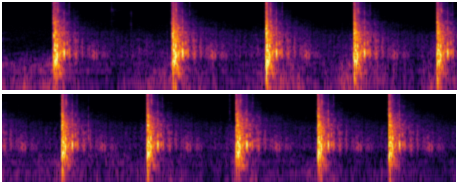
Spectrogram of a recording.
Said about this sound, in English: Well, first shot's fired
